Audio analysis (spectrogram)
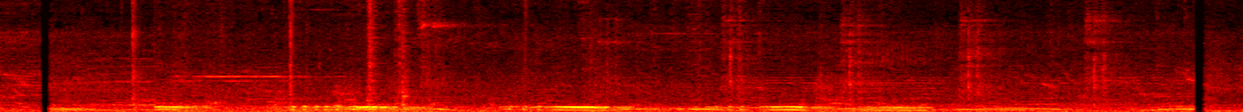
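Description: Pigeons, including rare old-breed birds held by a seller, cooing repeatedly in soft throaty rolling calls close by, several coos overlapping through the stretch with light background noise and no talking.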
